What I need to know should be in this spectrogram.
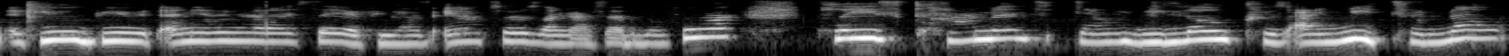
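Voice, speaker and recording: A woman vlogger ranting to the camera in a rambling way, often tacking on "right?" and "you know?", recorded on a phone. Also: high voice. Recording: slightly muffled phone recording.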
